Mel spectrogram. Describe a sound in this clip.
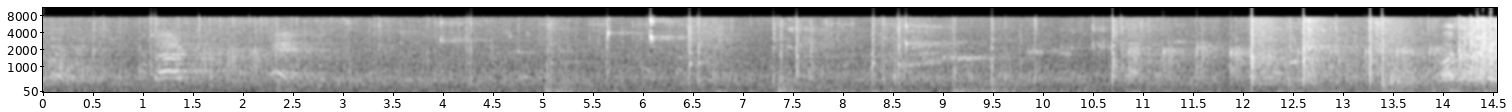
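A badminton racket strikes a shuttlecock in a large indoor arena.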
